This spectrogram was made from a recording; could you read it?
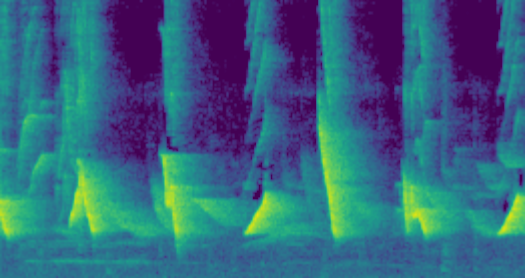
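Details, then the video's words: A red-cowled cardinal sings bright, strong whistles, six slurred phrases that leap upward and drop back, spaced evenly under a second apart, clean and unaccompanied. "Galo de campina muito canto muita fibra"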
